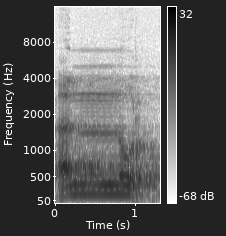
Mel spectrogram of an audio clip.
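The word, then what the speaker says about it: النور: lam yang setelahnya Nun seperti kalimat an-nur tulisannya al-nur ya Gan Tapi kita baca endur ini yang boleh Hai tapi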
